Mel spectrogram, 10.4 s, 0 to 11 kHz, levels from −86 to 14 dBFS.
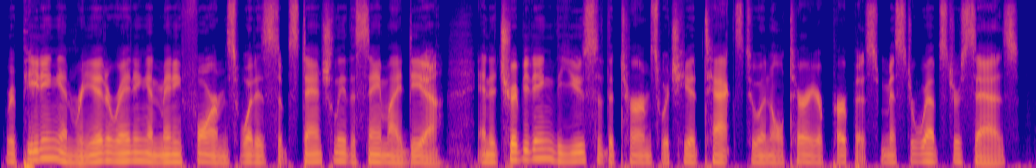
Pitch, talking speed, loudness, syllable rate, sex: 95 Hz, 170 wpm, -21 LUFS, 5.0 syllables/s, male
